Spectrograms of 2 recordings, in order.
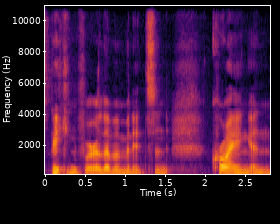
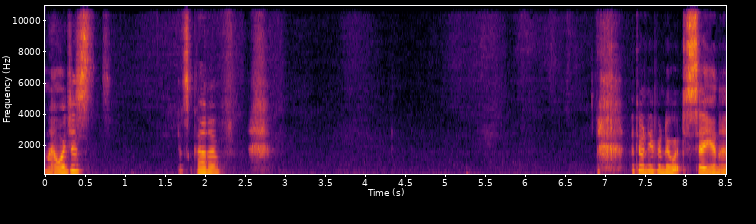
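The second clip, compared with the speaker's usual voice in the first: talking through tears, crying, pitched-up tearful voice; 7 semitones higher than usual. Speaker at a loss for words after the last thing wrapped up, crying. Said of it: "I'm crying again, so I'm sorry".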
